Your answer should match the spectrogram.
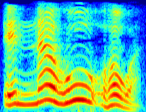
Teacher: إنه هو، تمدنيش إنه هو بعد الهاء بتاعت إنه في واو صغيرة علشان تمدها عند الوصل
